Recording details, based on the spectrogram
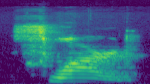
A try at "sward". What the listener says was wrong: the W is silent. It's Sard.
